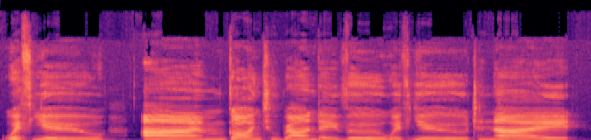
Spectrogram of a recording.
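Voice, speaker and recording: A woman voicing a cheerful machine voice that sings loudly and slowly. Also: medium pitch, flat delivery, clean tone. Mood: singing. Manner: caterwauling, slow drawn-out singing.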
